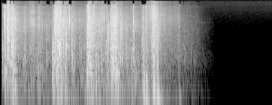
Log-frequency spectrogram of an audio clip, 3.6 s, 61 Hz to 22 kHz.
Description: Tree Fall 5
Tree Fall 5 is a free sfx sound effect available for download in MP3 format.
yt_8yUyuBnoO_Q_tree_fall_5.mp3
